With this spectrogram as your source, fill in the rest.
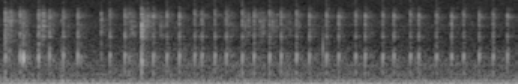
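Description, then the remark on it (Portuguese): Rapid, steady clicking from a computer mouse repeats many times a second, sharp, over a constant low hum with no voices. “Cara, eu não consigo suportar esse clique do mouse.”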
